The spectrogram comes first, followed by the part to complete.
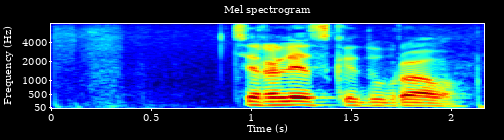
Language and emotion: Russian, neutral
